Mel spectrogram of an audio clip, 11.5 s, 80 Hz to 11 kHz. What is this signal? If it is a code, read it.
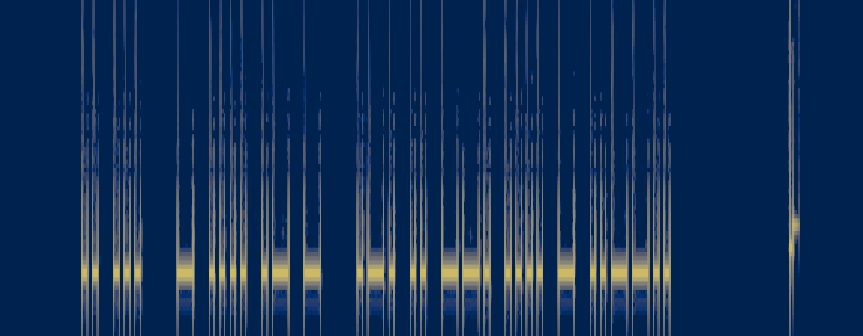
Morse code, heard as a keyed tone, about 17 wpm, 700 Hz. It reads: IS THAT RIGHT?
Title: Sentences from Top 200 Words 17wpm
